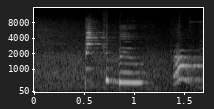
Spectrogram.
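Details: Almost fourteen years old, the husky Tundra protests a game of peek-a-boo with a clipped yelp and then a drawn-out, downward-sliding moaning 'woo'. A second rising whine starts at the end, in a small indoor room.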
